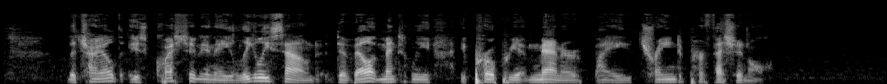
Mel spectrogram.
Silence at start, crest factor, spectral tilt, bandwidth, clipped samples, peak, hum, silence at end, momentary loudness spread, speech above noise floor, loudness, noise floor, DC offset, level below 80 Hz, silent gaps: 0.1 s; 24 dB; -4.5 dB/octave; 11.5 kHz; under 0.1%; 0 dBFS; none; 1.25 s; 13 LU; 40 dB; -22 LUFS; -63 dBFS; under 0.1%; -44 dBFS; none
